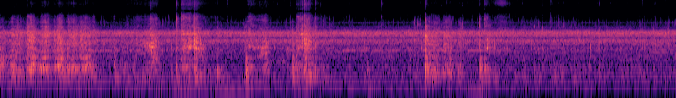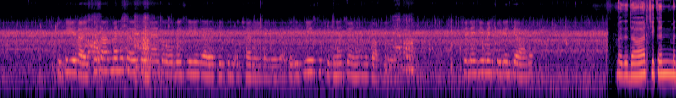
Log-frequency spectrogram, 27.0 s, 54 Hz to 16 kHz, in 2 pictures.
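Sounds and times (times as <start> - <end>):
metal spoon stirring gravy in a pan: 0.0 - 6.6, 14.7 - 17.0, 21.1 - 22.1.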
